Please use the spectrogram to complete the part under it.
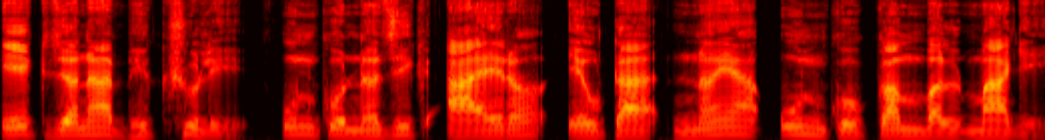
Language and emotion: Nepali, neutral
